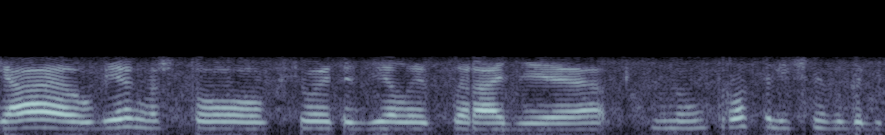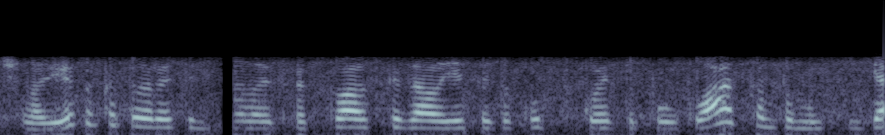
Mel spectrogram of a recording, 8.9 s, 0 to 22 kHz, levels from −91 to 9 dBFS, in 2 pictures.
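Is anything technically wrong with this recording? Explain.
Yes. Throughout, the speech carries heavy G.723.1 codec damage: it is confined to roughly 300 Hz to 3.5 kHz and sounds hoarse and muffled, with smeared consonants. That fits a coder running at about 6 kbit/s with a slowly updated voice model, not plain band-limiting, which would stay clean.

From 5.48 to 5.76 s there is VoIP packet loss concealed by the speech codec. The decoder extends the last pitch and filter into a fading sound, which fits about four lost 30 ms frames. With four frames lost in a row, the codec mutes from the third, so the sound briefly falls silent, and it stays weak after the packets return. The room noise, about 16 dB below the speech, is part of the recording.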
